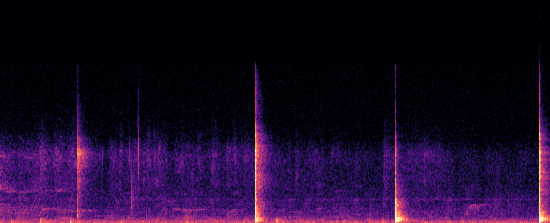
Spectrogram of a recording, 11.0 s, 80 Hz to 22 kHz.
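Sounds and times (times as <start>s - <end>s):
darts thudding into dartboard: 5.0s - 5.6s, 7.6s - 8.4s, 10.7s - 11.0s.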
